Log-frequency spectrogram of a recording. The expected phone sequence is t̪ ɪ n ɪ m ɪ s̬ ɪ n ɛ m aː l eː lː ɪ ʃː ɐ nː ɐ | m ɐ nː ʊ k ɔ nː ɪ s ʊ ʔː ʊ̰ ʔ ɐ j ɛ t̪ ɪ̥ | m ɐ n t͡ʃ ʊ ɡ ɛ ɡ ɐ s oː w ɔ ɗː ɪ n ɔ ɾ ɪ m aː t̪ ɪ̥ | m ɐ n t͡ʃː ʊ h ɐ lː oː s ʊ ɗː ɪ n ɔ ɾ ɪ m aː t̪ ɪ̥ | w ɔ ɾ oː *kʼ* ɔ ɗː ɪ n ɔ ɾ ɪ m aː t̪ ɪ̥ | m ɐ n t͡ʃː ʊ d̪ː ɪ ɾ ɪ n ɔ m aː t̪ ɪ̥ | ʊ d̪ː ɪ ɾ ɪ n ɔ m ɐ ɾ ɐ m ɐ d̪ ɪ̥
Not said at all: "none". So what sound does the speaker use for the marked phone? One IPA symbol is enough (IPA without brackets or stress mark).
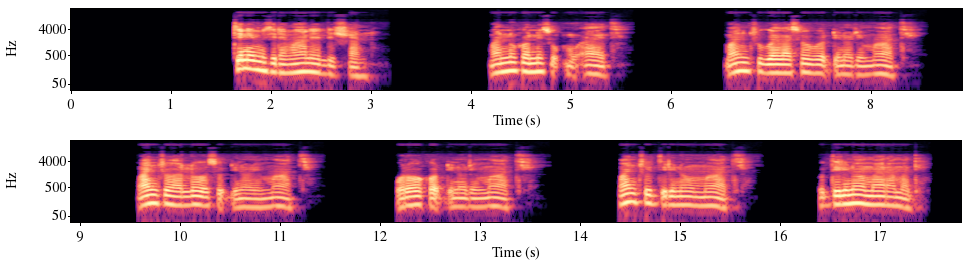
k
